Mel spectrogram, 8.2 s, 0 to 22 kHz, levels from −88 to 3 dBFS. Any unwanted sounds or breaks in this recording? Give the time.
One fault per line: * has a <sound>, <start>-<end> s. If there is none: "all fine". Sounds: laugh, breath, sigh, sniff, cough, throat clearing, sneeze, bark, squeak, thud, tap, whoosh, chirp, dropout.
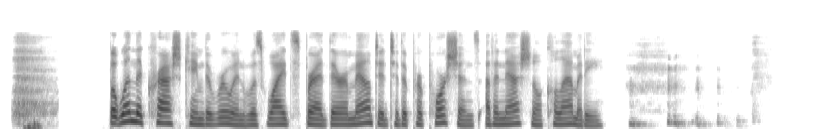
* has a sigh, 0.1-0.6 s
* has a laugh, 6.3-7.8 s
